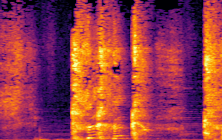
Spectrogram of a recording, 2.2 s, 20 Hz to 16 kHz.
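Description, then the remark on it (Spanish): A fit of harsh, rasping coughing from someone who choked after talking for 30 minutes without a sip of water: three or four forceful bursts in quick succession with brief gasping pauses between them, loud with no talking. “me ahogué, ya que tengo 30 minutos hablando y no he tomado ni un sorbo de agua.”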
